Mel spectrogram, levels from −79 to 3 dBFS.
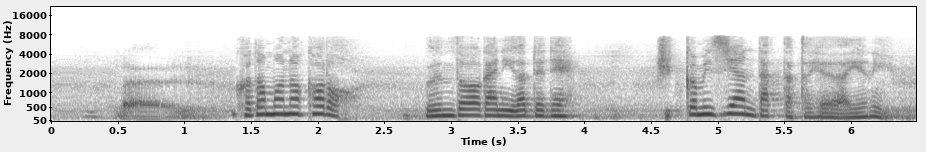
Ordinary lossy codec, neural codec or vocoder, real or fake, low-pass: none; codec, 16 kHz, 0.5 kbps, X-Codec, WavLM features, trained on Multilingual LibriSpeech; fake; none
